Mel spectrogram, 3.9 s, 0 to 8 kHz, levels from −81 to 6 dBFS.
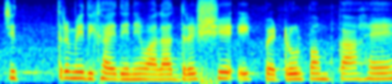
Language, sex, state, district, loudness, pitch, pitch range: Hindi, female, Maharashtra, Gondia, -13 LUFS, 195 Hz, 185-210 Hz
